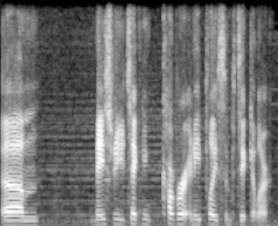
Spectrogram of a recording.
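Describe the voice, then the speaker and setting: A man with a slightly high-pitched voice runs a tabletop roleplaying game as game master. He improvises his narration, pausing and restarting as he builds the scene. Light music plays behind him. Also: gravelly, a bit bright. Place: live-streamed game session.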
